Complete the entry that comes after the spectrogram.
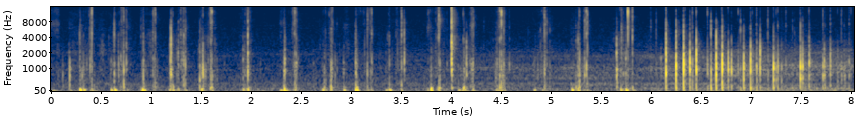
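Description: A plastic Nintendo Switch game case for Animal Crossing, held in both hands, is tapped and scratched with long black acrylic nails. The result is a steady run of quick, dry clicks and crisp scratchy ticks with no ring. The taps grow louder and brighter toward the end.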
